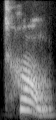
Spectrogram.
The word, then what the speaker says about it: 桃: as the carry over the exact the same pronunciation it's transformed from CH to to not only the um consonant change but the tone change as well so to is what we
